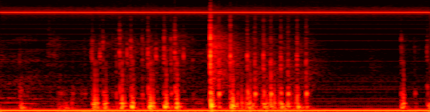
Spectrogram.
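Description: Computer keyboard typing: a quick run of key clicks starting about a second in and lasting about two seconds. Underneath is a steady low electrical hum and a faint constant high-pitched whine.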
